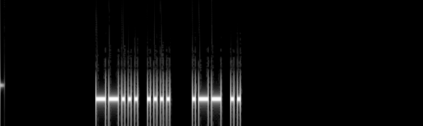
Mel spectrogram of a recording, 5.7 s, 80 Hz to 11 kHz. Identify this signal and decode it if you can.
Morse code, heard as a keyed tone, about 28 wpm, 700 Hz. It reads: 7H WI
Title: Winter Field Day Exchanges Encore 28wpm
